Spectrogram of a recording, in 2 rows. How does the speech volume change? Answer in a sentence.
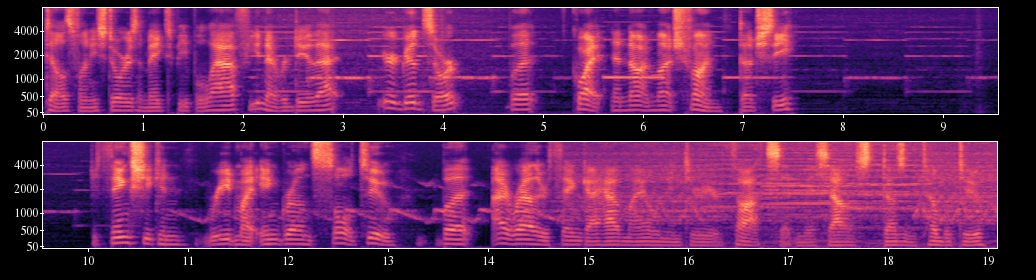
The loudness of the speech stays about the same.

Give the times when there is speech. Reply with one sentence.
The speech can be heard from 0.0 to 7.5 s and from 10.1 to 19.0 s.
